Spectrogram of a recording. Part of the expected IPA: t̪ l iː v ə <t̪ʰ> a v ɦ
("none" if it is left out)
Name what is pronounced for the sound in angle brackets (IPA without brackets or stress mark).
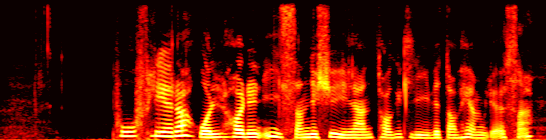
t̪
